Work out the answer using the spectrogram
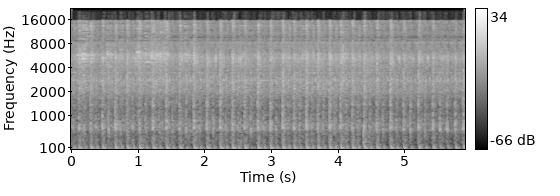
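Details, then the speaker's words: Honda Wave 100 dirt-bike conversion with a shop-bought carburettor, only the jet changed: lumpy, uneven single-cylinder idle with loping pulses; air screw closed too far, mixture too rich, stumbles and nearly stalls after heavy revving. "น้ำมันมันหนาพอช่วงเราเร่งเยอะนะครับผมเร่งเยอะแล้วผ่อนลงปุ๊บน้ำมันหนาอ่าจุดระเบิดไม่สะดวกนะ"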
